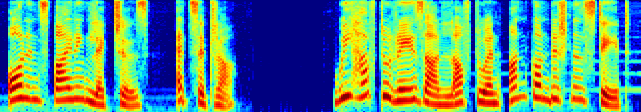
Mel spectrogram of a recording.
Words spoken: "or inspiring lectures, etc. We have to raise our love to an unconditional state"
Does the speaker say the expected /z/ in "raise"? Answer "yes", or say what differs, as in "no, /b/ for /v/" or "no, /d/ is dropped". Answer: yes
